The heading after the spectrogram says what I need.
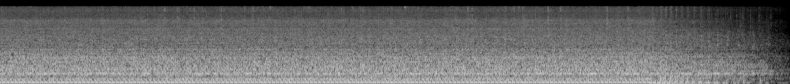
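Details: Small lawn mower engine after fixing backfiring caused by a rocker that had lost its valve cap: runs smooth and steady with an even beat, no pops or misses, then winds down cleanly when shut off.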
